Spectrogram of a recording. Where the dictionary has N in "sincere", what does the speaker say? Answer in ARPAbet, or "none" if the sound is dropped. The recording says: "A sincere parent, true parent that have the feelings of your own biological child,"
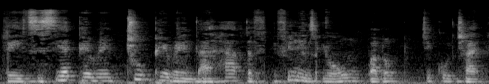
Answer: none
